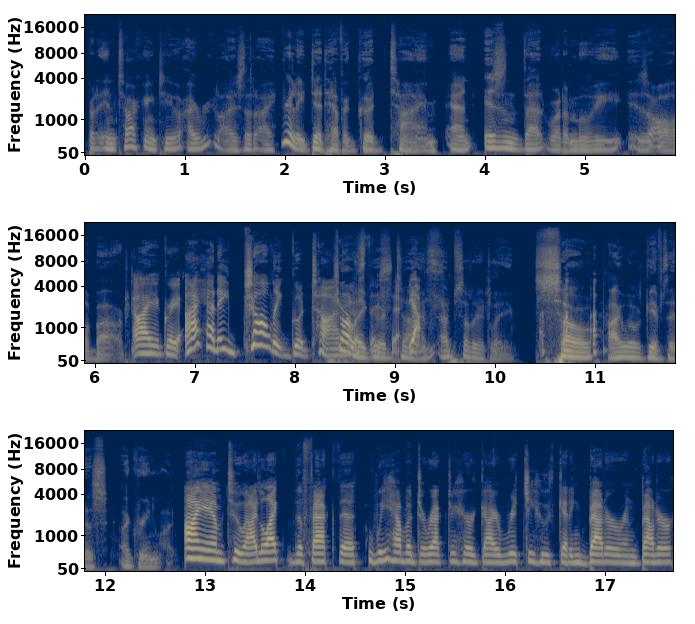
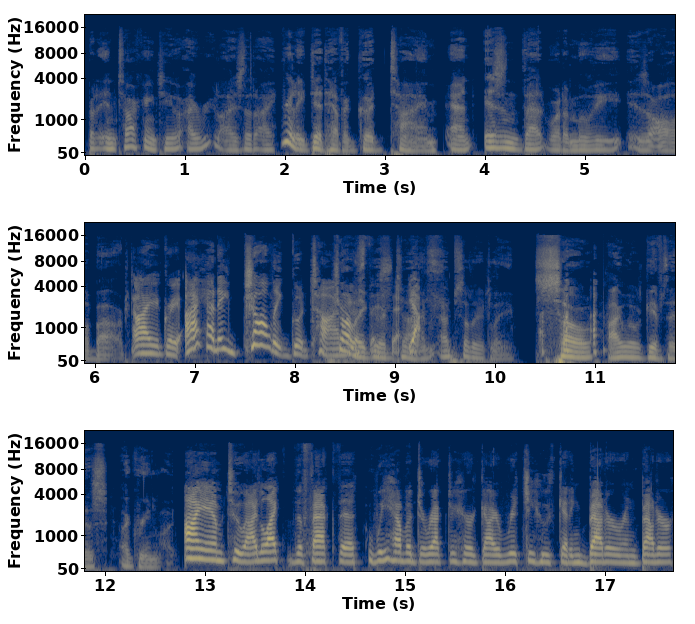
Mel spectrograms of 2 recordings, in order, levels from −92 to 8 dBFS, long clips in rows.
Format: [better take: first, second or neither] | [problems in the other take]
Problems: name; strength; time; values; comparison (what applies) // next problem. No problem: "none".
first | garbled, watery; slightly; nothing above 15.5 kHz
